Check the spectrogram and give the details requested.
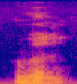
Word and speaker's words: veulent: elle ne voulait, ils ne veulent, this is pronounced as veulent, ils ne veulent pas de voiture, elles veulent des oranges.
